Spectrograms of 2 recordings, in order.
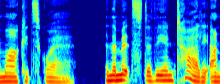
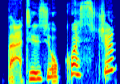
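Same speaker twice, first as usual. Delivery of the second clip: fortune teller; 10 semitones higher than usual. A narrator's reading. Fortune-teller voiced in story.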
